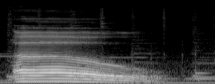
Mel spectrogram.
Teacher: if you were listening carefully you should have heard uh and ooh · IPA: /əʊ/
